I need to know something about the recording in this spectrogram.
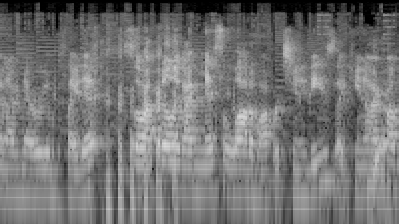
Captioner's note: laugh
